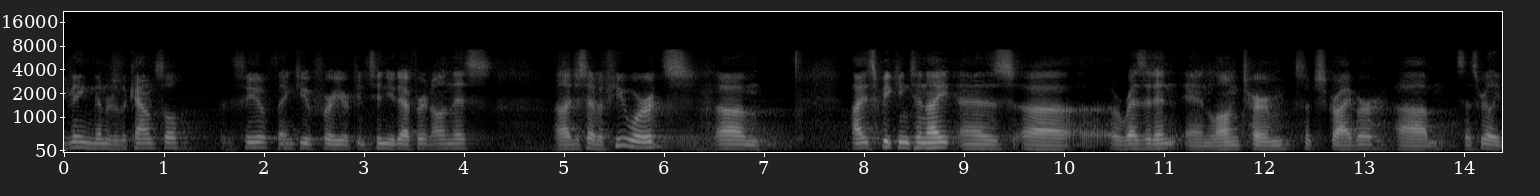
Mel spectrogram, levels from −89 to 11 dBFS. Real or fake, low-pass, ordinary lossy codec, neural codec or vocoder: fake; 7.2 kHz; MP3, 48 kbps; codec, 24 kHz, 0.5 kbps, DualCodec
